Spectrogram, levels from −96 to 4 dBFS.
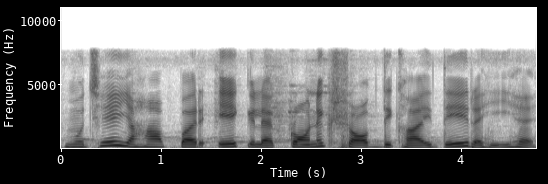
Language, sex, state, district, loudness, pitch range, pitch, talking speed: Hindi, female, Madhya Pradesh, Katni, -14 LUFS, 175-205 Hz, 190 Hz, 125 wpm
